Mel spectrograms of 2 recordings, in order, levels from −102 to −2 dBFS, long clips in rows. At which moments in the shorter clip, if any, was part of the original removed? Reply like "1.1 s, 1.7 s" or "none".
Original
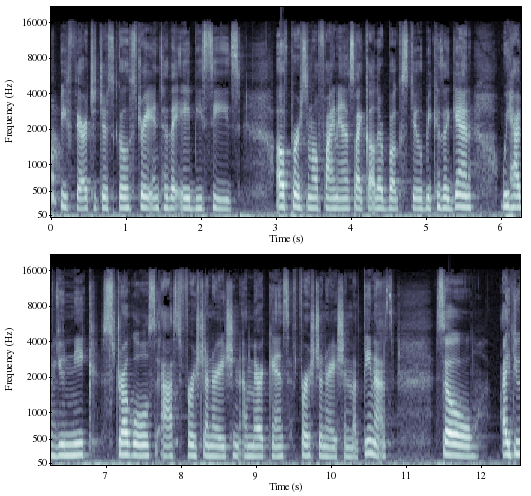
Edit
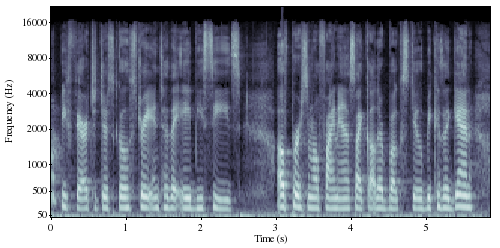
none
